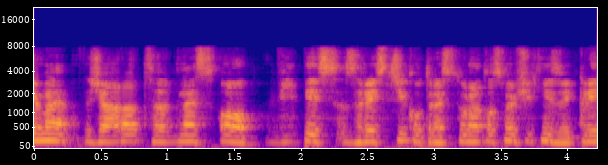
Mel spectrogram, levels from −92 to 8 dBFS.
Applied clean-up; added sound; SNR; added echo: neural mask model DeepFilterNet 3.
